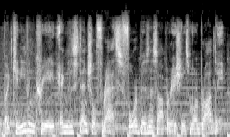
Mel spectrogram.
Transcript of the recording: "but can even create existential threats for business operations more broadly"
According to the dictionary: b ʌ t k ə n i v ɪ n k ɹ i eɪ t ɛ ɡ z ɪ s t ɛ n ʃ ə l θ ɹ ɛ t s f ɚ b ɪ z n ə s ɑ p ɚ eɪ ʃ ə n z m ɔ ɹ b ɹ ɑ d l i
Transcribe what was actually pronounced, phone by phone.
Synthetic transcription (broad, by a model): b ʌ t k ə n i v ɪ n k ɹ i eɪ t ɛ ɡ z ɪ s t ɛ n ʃ l θ ɹ ɛ t s f ɚ b ɪ z n ə s ɑ p ɚ eɪ ʃ ə n z m ɔ ɹ b ɹ ɑ d l i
